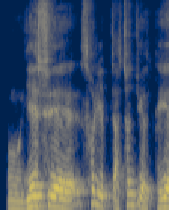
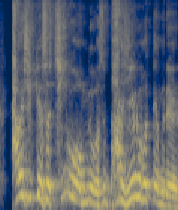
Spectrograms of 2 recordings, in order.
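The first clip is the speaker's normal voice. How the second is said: mock shout; 6 semitones higher than usual. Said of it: "막 소리 확 쳤대요".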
